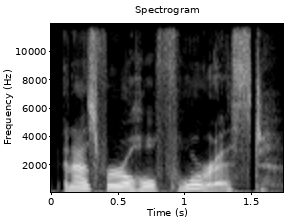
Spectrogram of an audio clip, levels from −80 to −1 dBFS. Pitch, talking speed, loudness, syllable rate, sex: 235 Hz, 205 wpm, -17 LUFS, 5.2 syllables/s, female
